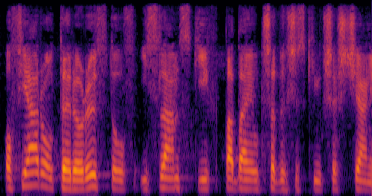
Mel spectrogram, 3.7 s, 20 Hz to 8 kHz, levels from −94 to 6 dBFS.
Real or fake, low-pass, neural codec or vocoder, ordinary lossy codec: fake; 7.2 kHz; codec, 24 kHz, 0.9 kbps, WavTokenizer, medium speech release version 1; none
